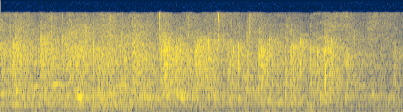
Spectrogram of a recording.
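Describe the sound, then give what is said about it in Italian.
A crowd claps steadily for about four seconds, a dense, even patter of many hands at a moderately loud level with no voices standing out. “Un applauso, trovo.”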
